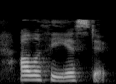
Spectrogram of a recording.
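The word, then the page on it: poly-theistic: pol・y・the・is・tic; pὰliθiːístɪk (en-us); p`ɔliθiːístɪk (uk)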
